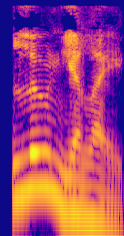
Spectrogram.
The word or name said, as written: lunulate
